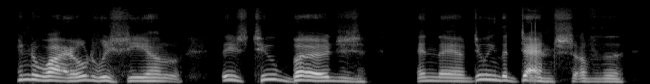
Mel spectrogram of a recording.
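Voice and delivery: put-on gentle old man voice. Narrating birds in the wild, trying a subtle old man voice. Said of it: "he's like a very subtle, like, old man voice".

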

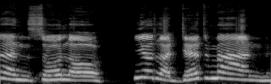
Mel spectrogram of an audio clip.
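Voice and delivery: booming put-on Scottish accent, very loud and high. Doing a quoted line in honor of their Scottish roots, in a Scottish accent. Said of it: "in honor of my Scottish roots".

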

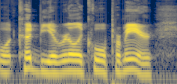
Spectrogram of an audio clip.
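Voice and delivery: ordinary talk, nothing marked

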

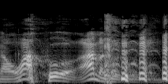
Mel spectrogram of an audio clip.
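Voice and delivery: very slow, goofy cartoon-villain whoops with big swoops. Making noises while trying to navigate the Patreon site, Wario noises. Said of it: "making fucking Wario noises".

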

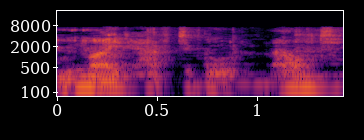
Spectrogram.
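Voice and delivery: put-on rough, creaky character voice. Telling the story, saying what Bjorn says in a Bjorn character voice. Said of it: "I'll do character voice".

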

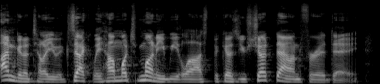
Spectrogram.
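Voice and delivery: ordinary talk, nothing marked

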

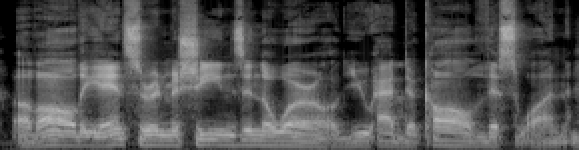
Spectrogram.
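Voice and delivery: very low, gruff man's voice. Recalling a family's answering machine message, imitating its gruff man's voice. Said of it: "this like gruff man's voice that would go".

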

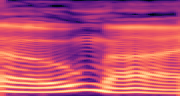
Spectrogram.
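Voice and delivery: botched imitation of a deep voice. Showing how an overthought impression attempt comes out: failed George Takei impression. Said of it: "then it comes out as".

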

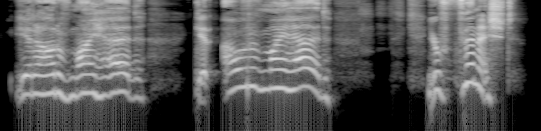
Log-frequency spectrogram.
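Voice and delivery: put-on loud, slurring, words running together, repeated. Mr. Pardew, as if answering himself, cries out in a slurred voice. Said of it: "he said in a slurred voice".

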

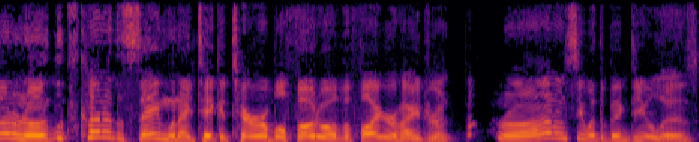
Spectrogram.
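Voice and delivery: high, loud, dismissive mock techie voice.

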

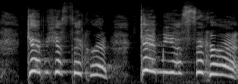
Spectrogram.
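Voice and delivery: mock very high, panicked, freaked-out pleading tone. Retelling how a woman stung for the first time called to her partner, freaked out. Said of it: "she was like freaking out".

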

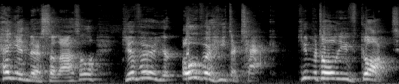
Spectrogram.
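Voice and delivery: shrill, very high, exasperated and frustrated yell. Narrating a story, voicing Gwen as she calls out to Salazzle: Gwen's frustrated shout. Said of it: "she shouts out".

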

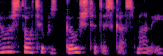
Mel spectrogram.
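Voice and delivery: soft, hushed whisper. A game narrator voices one of the younger characters, who whispers. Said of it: "one of the younger ones who just whispers".

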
